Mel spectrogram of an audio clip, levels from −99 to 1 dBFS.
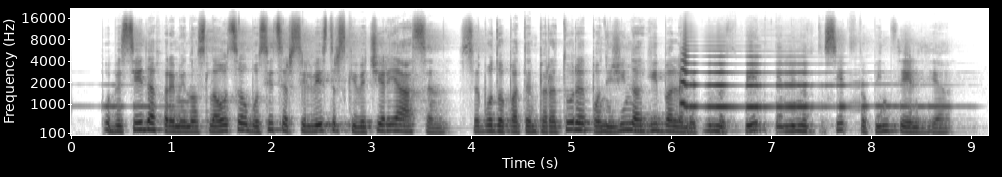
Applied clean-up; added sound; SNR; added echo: neural mask model RNNoise.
